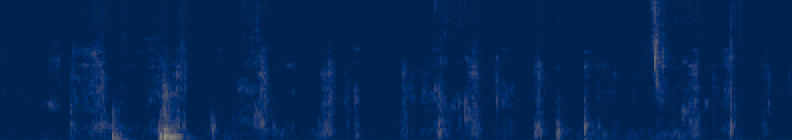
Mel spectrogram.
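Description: Green beans are chewed during a surf-and-turf mukbang meal. The soft, crunchy, wet bites come in an irregular run of many quiet chews, with no talking.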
